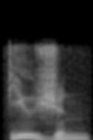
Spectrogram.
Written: fusion

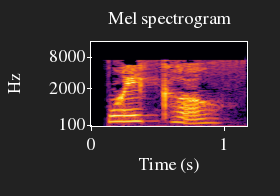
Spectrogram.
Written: huayco

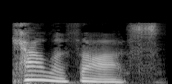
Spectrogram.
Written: kalathos

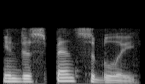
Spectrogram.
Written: indispensably

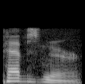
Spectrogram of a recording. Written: Pevsner

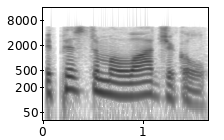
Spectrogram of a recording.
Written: epistemological

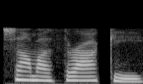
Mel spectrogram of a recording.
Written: Samothraki

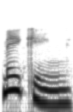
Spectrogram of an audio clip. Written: making

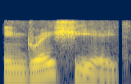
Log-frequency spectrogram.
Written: ingratiate

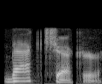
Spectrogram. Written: back-checker

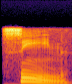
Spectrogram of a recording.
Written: scene

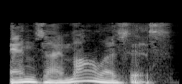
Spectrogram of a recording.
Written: enzymolysis

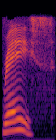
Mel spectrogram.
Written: Race, Cape

